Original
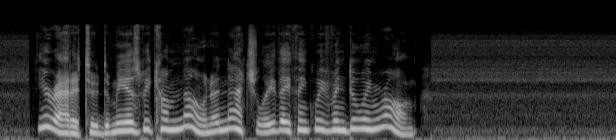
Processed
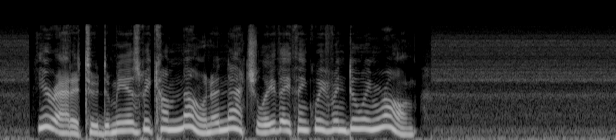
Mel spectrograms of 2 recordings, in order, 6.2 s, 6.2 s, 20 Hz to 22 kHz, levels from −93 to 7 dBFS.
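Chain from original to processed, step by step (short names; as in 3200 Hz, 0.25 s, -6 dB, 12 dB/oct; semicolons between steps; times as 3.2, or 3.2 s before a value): limiter -21 dBFS, peak gain reduction 9.5 dB; gain +1.5 dB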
